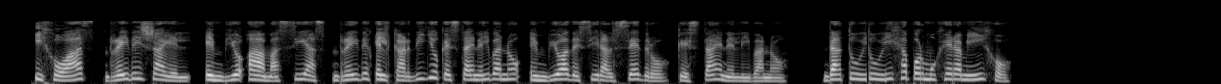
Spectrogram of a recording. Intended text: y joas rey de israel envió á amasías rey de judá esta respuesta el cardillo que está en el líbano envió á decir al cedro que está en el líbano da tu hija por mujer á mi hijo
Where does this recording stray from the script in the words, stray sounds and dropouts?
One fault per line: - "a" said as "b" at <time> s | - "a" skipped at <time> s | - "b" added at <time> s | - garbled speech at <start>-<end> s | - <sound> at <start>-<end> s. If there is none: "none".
- "judá esta respuesta" skipped at 3.7 s
- "el" skipped at 4.8 s
- "tu" added at 8.6 s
